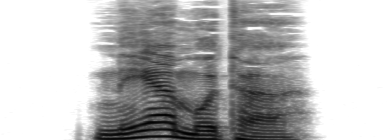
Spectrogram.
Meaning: nominative/accusative/genitive plural of Nährmutter
- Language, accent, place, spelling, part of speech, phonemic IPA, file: German, Germany, Berlin, Nährmütter, noun, /ˈnɛːɐ̯ˌmʏtɐ/, De-Nährmütter.ogg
